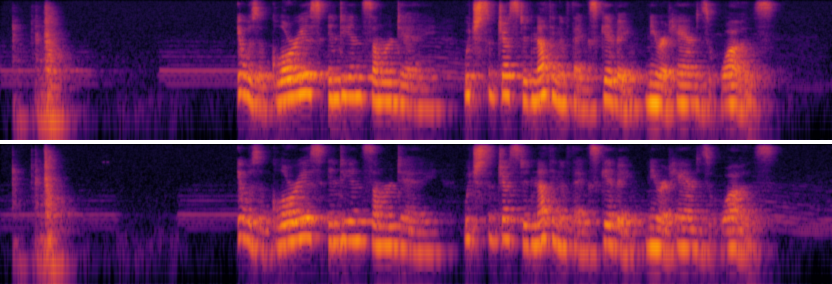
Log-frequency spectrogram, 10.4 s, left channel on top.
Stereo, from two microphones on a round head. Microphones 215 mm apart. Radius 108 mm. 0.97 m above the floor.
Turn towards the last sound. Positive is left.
turn(degrees=20)  # may be behind; listen again after turning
